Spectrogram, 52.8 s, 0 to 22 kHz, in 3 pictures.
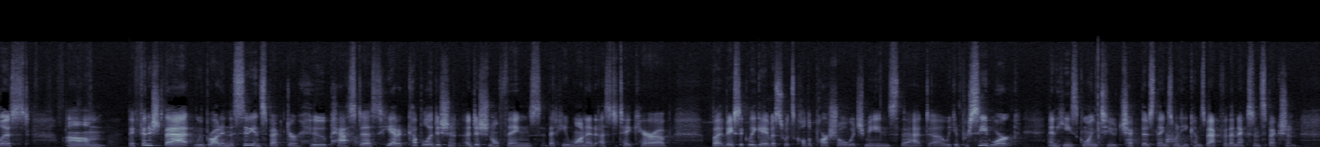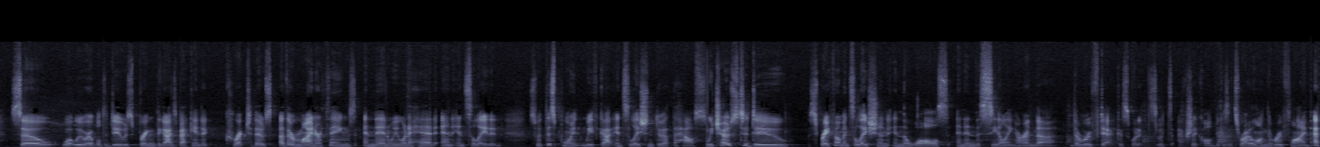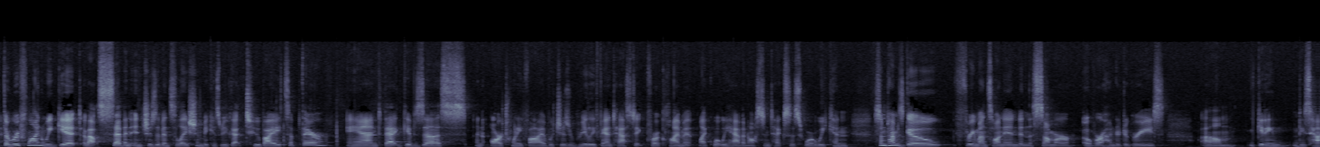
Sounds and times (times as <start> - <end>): Speech: 0.0 - 52.8.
